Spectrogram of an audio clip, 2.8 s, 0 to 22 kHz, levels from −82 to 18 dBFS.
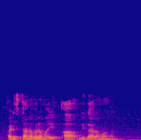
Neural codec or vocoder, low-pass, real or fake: none; 7.2 kHz; real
